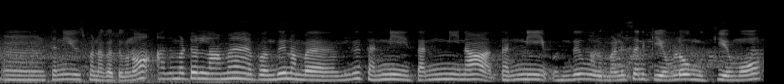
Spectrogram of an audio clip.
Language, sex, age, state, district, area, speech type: Tamil, female, 18-30, Tamil Nadu, Thanjavur, rural, spontaneous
